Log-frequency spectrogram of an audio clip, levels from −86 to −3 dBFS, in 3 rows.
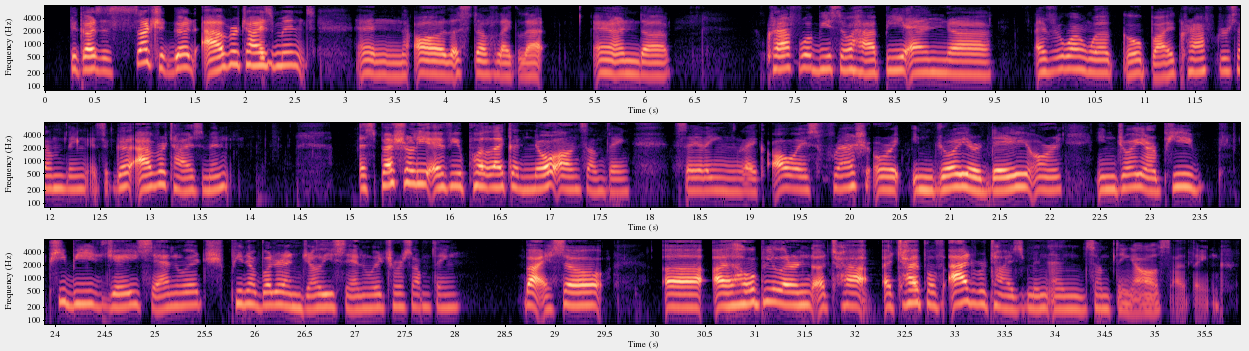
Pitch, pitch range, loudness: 215 Hz, 200-245 Hz, -20 LUFS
